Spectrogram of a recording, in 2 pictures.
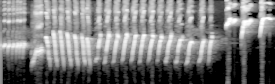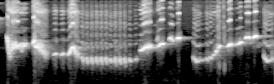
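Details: Wild white-rumped shama singing energetically: a fast run of rapid, even notes near one pitch, then sharp high whistles, a falling slurred phrase and rising whistled notes in quick, varied succession.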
